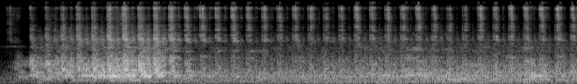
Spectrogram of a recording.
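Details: LG commercial dryer running with a load: loud, rough rumble with a fast rhythmic clatter, about three beats a second. Damaged drum roller wheels found; replacing them stopped the noise.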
